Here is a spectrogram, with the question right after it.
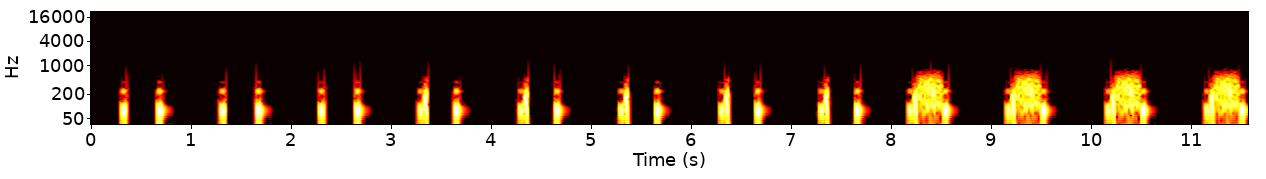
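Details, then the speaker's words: Aortic stenosis at about 60/min: normal heart sounds, then an early systolic ejection click, then a harsh systolic murmur; the click localizes obstruction to the valve and strongly suggests a bicuspid aortic valve. "The presence of an ejection click localizes the obstruction to the valvular level and strongly suggests the presence of a bicuspid aortic valve. I will begin with normal heart sounds and then add the ejection click and then the murmur of aortic stenosis."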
